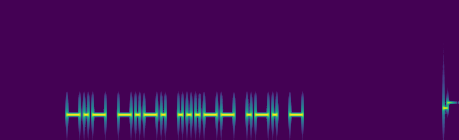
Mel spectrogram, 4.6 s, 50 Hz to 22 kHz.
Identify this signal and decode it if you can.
Morse code, heard as a keyed tone, about 28 wpm, 700 Hz. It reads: KC3RT
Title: NA SOTA Chaser Callsigns 28wpm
